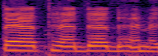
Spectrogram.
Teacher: जब भी आप बोलते हो आपकी जीभ कहां पर टच हो रही है आपके दांतों पे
